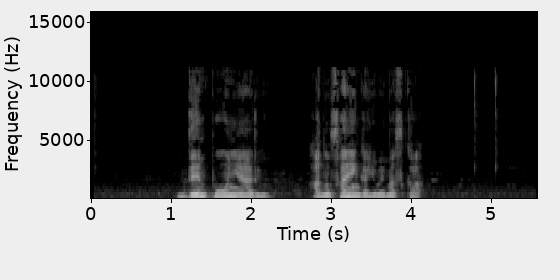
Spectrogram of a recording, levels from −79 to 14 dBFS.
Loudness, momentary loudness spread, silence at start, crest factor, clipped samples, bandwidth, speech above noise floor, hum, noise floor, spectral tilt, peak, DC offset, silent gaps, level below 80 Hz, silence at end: -21 LUFS; 17 LU; 1.1 s; 20 dB; under 0.1%; 11.5 kHz; 43 dB; none; -63 dBFS; -7 dB/octave; -4 dBFS; under 0.1%; none; -58 dBFS; 1.45 s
